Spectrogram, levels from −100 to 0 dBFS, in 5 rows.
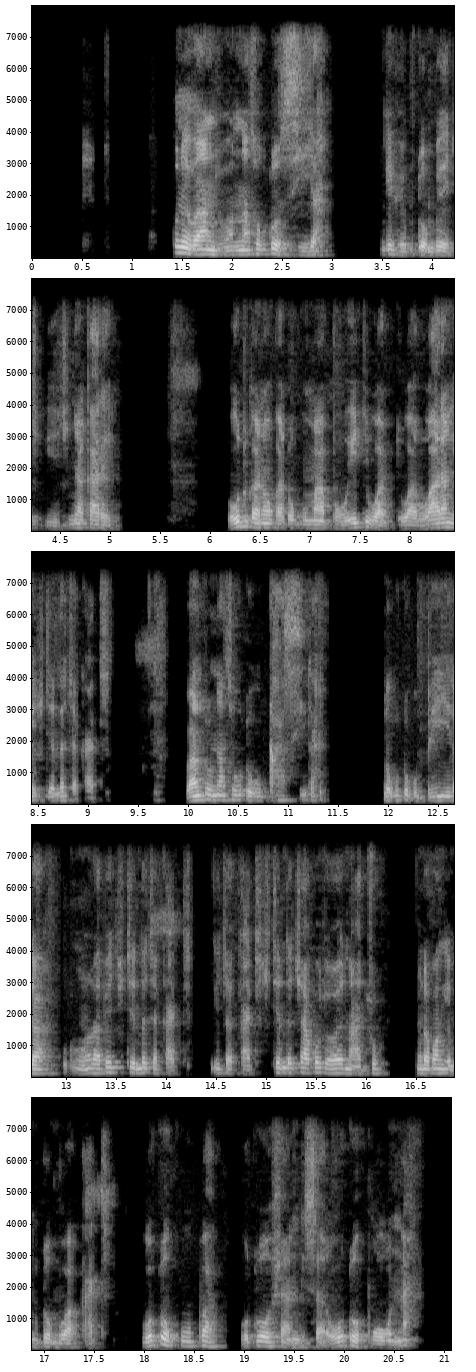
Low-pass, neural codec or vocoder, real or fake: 7.2 kHz; vocoder, 44.1 kHz, 128 mel bands every 512 samples, BigVGAN v2; fake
